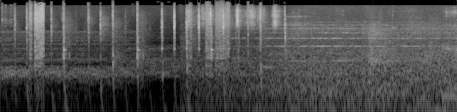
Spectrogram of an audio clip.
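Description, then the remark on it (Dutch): Busy rail station ambience at Brussels-South station in Brussels, Belgium, the largest station of the Belgian rail network and an international hub: a rapid series of sharp metallic clacks and taps, like wheels over track joints, settling into a steady rumbling wash of a train rolling past. “Brussel-Zuid, het grootste station van het Belgische spoornet internationaal knooppunt ook, met treinen naar alle uithoeken van Europa.”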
